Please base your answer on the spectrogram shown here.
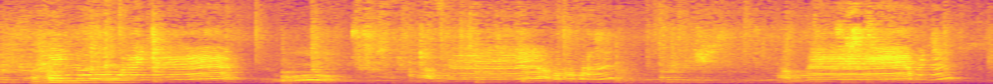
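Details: Talking parrot kept indoors, giving three drawn-out, nasal, speech-like phrases about two seconds apart. Each is richly harmonic, slightly wavering, and falls away at the end, with short murmured syllables between.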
